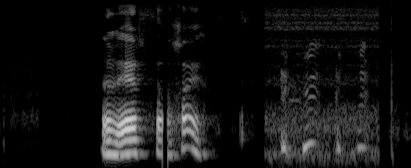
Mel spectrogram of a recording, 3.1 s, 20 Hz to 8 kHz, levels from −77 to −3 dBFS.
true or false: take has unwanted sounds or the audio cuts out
true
